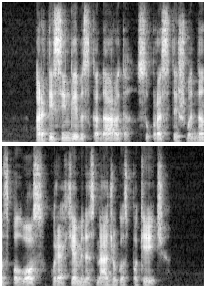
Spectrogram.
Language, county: Lithuanian, Kaunas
